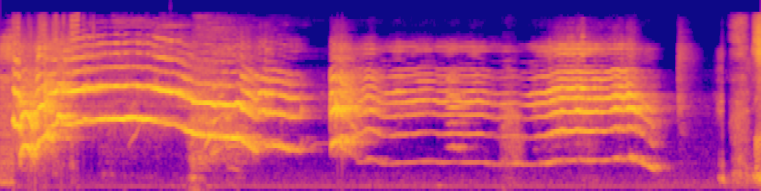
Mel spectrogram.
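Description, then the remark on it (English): A husky lets out two long, loud, wavering howling screams as it reacts to being barked at, the first rising then sliding down, a brief gap, then a second drawn-out cry that trails off. “I knew it was going to be a screaming husky.”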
